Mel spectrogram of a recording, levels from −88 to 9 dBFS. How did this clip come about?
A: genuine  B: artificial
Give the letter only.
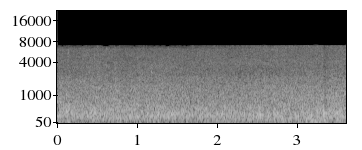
A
